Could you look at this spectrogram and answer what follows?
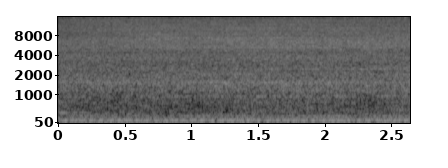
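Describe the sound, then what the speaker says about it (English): Beef pot roast searing in a couple tablespoons of oil in a pan, giving a steady, continuous hiss of sizzling fat, fairly quiet and unbroken throughout, with no talking. "sear both sides for several minutes until it is nice and golden brown"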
